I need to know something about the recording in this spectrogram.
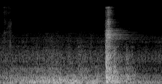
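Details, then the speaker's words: GSX pinsetter sweep, after lubrication: under steady machine rumble a sharp metallic clank, the sweep arm striking the tower sprockets; setting table possibly shifted at its side-frame mounts, fix is repositioning the sweep wagon support plate outside the frame wall. "we can fix that clank by repositioning that sweep wagon support plate on the outside of our frame wall."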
